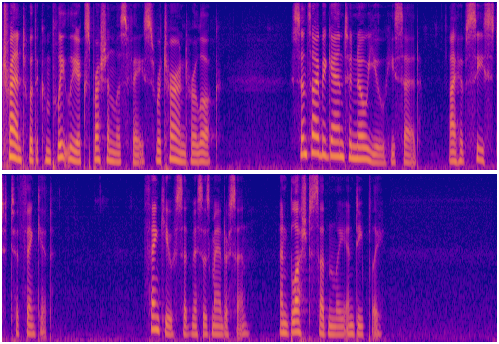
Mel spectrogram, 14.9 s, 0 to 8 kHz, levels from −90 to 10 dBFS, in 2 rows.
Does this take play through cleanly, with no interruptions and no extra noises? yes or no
yes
